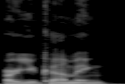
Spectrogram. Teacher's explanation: with yes no questions like are you coming, our pitch tends to go up at the end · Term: upward inflection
